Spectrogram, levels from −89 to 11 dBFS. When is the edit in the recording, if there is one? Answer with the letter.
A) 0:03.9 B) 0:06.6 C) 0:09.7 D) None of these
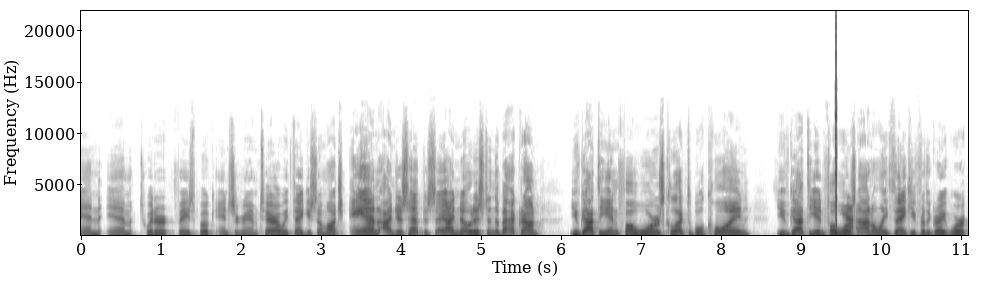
C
